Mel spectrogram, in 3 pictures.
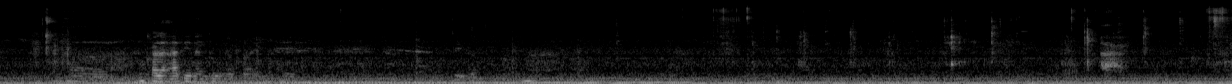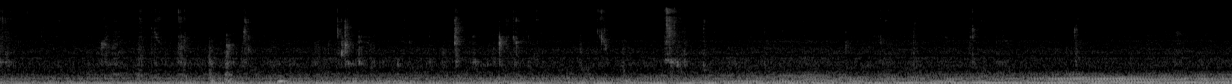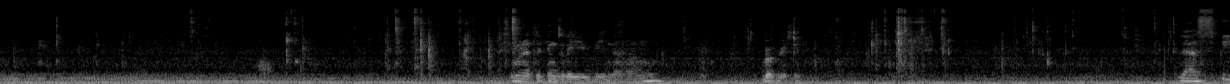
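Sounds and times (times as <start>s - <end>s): steady low hum: 0.0s - 36.9s
person chewing and biting: 6.1s - 29.8s, 31.3s - 36.4s.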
